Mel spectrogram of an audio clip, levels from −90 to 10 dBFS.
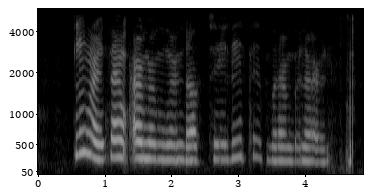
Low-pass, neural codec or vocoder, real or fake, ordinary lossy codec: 5.4 kHz; autoencoder, 44.1 kHz, a latent of 192 numbers a frame, MeloTTS; fake; AAC, 32 kbps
